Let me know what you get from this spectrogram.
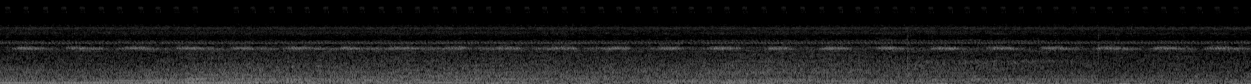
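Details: Crickets chirping in the evening beside a deck where a chihuahua puppy lies under decoration lights. A steady, mid-pitched chirp repeats almost twice a second over a low, continuous outdoor rumble and a faint electrical hum.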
